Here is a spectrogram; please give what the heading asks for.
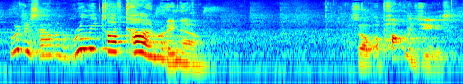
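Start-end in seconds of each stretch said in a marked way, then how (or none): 0.1-2.0 high, loud hammed-up wail; mock wail. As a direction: wail it like a melodramatic soap star. Mock-sad video plea to friend.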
